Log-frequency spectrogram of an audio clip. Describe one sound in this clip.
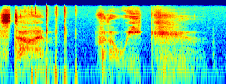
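A young man whispers softly close to a microphone.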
